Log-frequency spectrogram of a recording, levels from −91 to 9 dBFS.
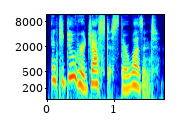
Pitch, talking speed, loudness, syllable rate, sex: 260 Hz, 240 wpm, -18 LUFS, 6.3 syllables/s, female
